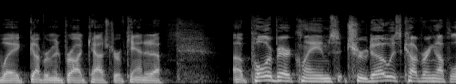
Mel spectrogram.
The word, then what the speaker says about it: Poilievre: and calling Pierre Poilievre, I don't know how to pronounce his last name, Pierre P, is that what we should call him? Poilievre, like polar bear?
